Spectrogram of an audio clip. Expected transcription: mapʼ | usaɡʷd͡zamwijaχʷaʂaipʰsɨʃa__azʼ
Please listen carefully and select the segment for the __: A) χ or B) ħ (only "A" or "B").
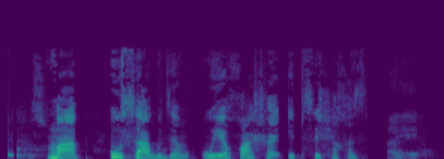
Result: A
